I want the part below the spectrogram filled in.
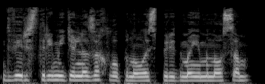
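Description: A woman reading first-person audiobook narration in an even, expressive way. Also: on the low side, fairly quick, no room sound, studio quality.

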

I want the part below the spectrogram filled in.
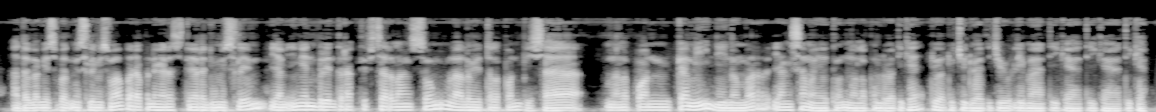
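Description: A man's voice: low voice, warm tone. A man hosting a radio call-in, politely reading out listener questions to the teacher. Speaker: radio host.

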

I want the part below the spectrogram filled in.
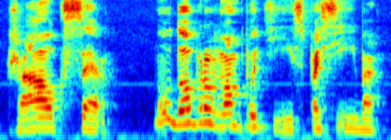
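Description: Простоватый швейцар средних лет, его читает женщина, говорит по-свойски. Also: female voice, mid-range voice, expressive, moderate pace, creaky. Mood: folksy. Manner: folksy, familiar. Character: homely middle-aged stage doorman.

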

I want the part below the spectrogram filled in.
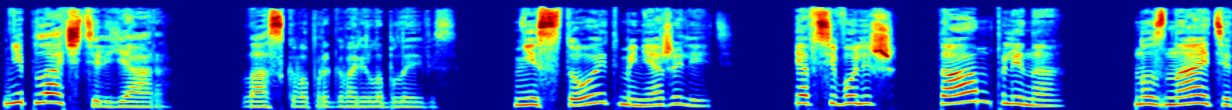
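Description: A woman reading an audiobook, voicing a frail, gentle former female warden who sounds resigned and pleading. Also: medium pitch, no room sound, studio quality, natural voice. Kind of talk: audiobook character voice.

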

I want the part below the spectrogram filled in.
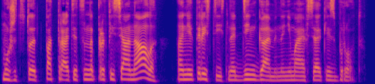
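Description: A woman's voice: deep voice, flat delivery, fairly quick, no room sound, studio quality, natural voice. A woman reading the part of a lazy, sarcastic young count who drawls his words. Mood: sardonic. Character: lazy sardonic young count, fond of wine.

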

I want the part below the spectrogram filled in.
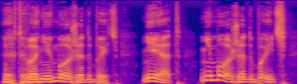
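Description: A man's voice: on the low side, steady tone, slow pace, darkish tone, no echo, studio quality. A man voicing a raging, desperate man in an audiobook, screaming.

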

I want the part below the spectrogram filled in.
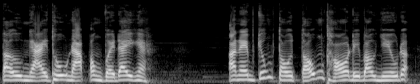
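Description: A woman voicing a sharp-tongued middle brother who snaps back with quick insults. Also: medium pitch, fairly even intonation, no room sound, faint music behind, lightly acted. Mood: sarcastic.

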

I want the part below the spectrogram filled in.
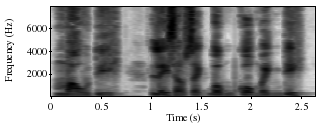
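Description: A man's voice: medium pitch, expressive, unhurried, darkish tone, close to an everyday voice. A man voicing a vengeful young ghost. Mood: menacing. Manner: eerie, menacing and pleading by turns. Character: hungry vengeful young male ghost turning demon. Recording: faint music behind the voice.

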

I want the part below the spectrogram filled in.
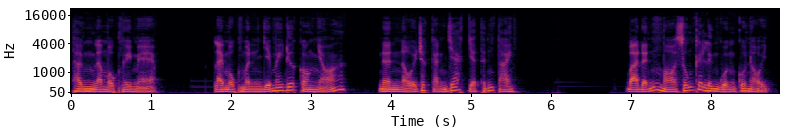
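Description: A man narrating a ghost story in a calm, measured storytelling manner. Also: sits low.

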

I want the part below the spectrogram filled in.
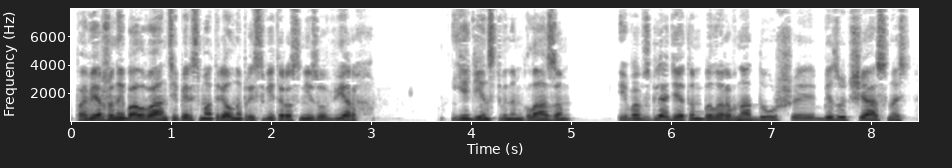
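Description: A man reading an audiobook with steady storytelling narration. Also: medium pitch, moderate pace, no room sound, studio quality.

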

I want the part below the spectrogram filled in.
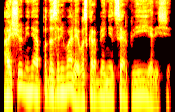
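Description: An actor playing a timid, frightened carpenter who pleads and stammers in an audiobook. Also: male voice, mid-range voice, lively intonation, fairly quick, no echo, studio quality, lightly acted. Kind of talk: audiobook character acting.

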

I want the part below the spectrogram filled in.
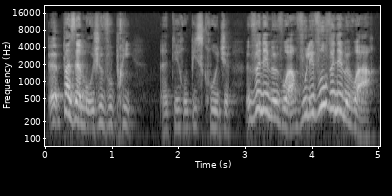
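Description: A woman's voice: mid-range voice, expressive, moderate pace, breathy edge. Woman doing old man Scrooge, cheerful, eager, storybook reading. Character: old man Scrooge, joyful and warm-hearted.

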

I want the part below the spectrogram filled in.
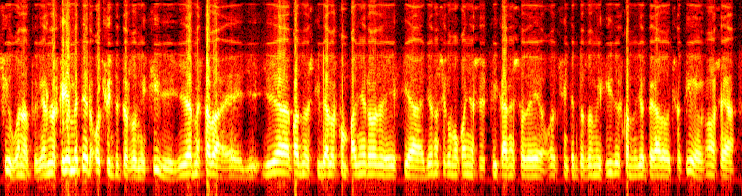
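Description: A man's voice: medium pitch, fairly even intonation, rapid-fire, few pauses, a little mellow, poor audio. Man telling a long story. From Galicia, Spain. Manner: rambling, frequent restarts and tag questions. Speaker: interviewee. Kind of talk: casual recounting. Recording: radio broadcast.

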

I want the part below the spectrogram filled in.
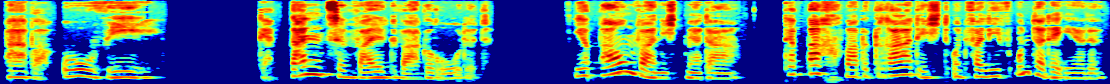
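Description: A woman telling a fairy tale for radio in a calm, measured way. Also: lowish voice, breathy edge. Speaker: storyteller. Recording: dull lo-fi radio recording.

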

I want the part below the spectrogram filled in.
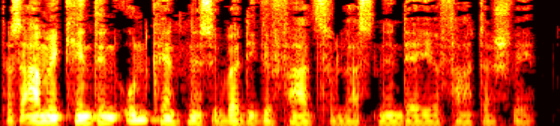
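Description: A male audiobook reader voicing a worried but resolute ship captain, with a husky voice. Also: low-pitched, brisk, mellow, no echo, studio quality. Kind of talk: audiobook reading.

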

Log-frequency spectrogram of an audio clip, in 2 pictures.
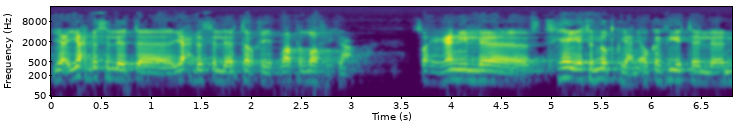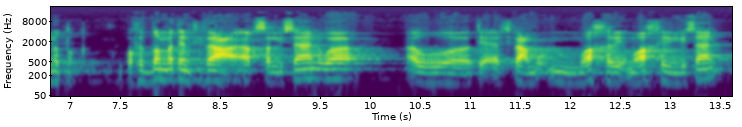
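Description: A man teaching the rules of Quran recitation. He poses questions, answers them himself, and slowly intones sample verses to show the sounds. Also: medium pitch, steady tone, big-room sound, lo-fi sound. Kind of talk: tajweed lesson on radio.

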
